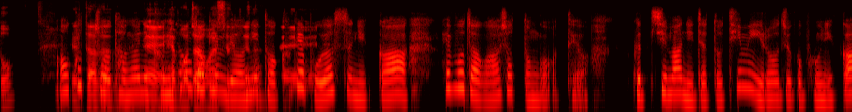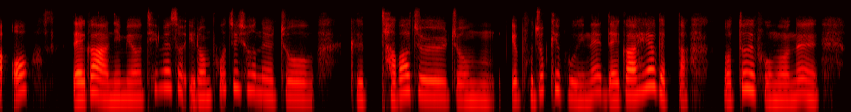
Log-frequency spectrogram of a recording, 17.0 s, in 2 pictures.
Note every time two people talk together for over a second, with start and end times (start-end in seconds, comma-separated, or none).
0.7-3.3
